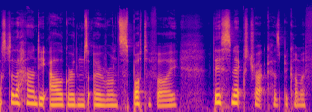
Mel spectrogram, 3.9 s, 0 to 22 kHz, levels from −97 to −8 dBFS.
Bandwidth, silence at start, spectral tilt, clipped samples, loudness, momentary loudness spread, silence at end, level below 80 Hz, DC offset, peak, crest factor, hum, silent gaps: 15.5 kHz; 0 s; -5 dB/octave; under 0.1%; -28 LUFS; 9 LU; 0.05 s; -58 dBFS; under 0.1%; -10 dBFS; 18 dB; none; none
